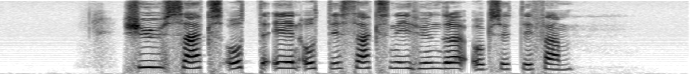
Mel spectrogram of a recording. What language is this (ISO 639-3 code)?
nor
